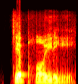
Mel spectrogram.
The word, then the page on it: diploidy: American English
